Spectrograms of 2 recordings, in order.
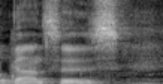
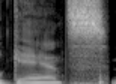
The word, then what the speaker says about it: Gance: I've been saying Abel Gance. – No, I mean, he's unfortunately quite French, so it's Gance.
